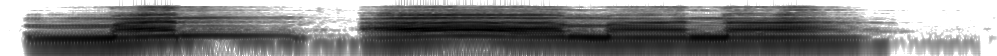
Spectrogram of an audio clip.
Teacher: Man di sini dibaca dengan jelas. Karena setelah huruf nun sukun ada huruf hamzah. Man amana. Tidak boleh didengungkan. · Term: izhar halki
